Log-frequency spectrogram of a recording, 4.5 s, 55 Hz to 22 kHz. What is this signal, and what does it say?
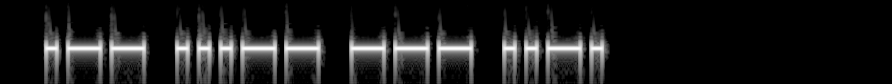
Morse code, heard as a keyed tone, about 26 wpm, 700 Hz. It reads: W3OF
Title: Speed Racing - USA 1x2 Call Signs 22wpm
